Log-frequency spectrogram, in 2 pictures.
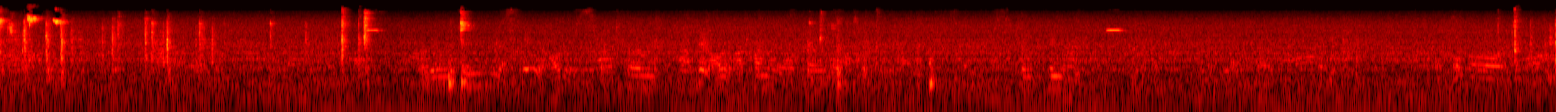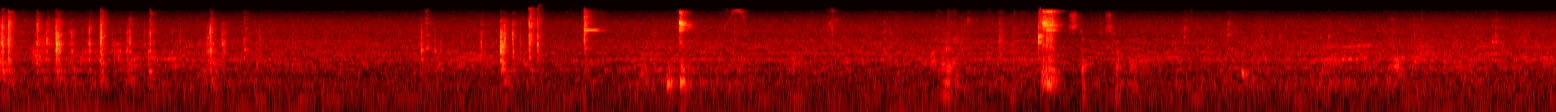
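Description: Badminton string being woven by hand through a racket on a stringing machine, with scattered sharp clicks and ticks of string against string, frame and metal clamps.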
